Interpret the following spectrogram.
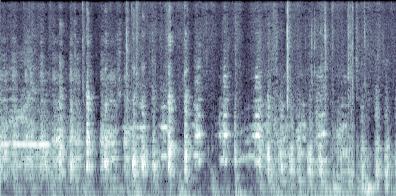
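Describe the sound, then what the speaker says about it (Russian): A hen sitting in a nest box, clucking and murmuring steadily in close, repeated short calls with little else around. "курочка сидит в гнезде"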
